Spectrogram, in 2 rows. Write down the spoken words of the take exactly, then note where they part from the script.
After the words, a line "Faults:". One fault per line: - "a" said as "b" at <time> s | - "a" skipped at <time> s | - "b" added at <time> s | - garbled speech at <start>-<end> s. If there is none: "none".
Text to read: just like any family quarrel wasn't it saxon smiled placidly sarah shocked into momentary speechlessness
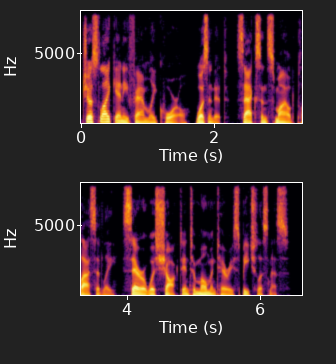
just like any family quarrel wasn't it saxon smiled placidly sarah was shocked into momentary speechlessness
Faults:
- "was" added at 4.3 s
